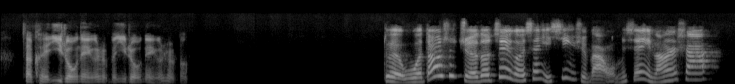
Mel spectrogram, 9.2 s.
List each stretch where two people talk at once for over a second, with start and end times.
none

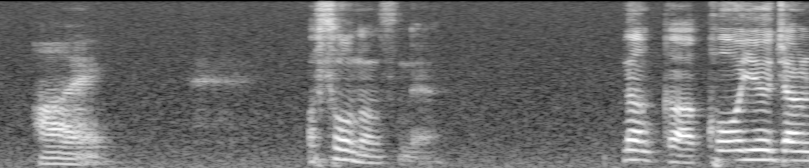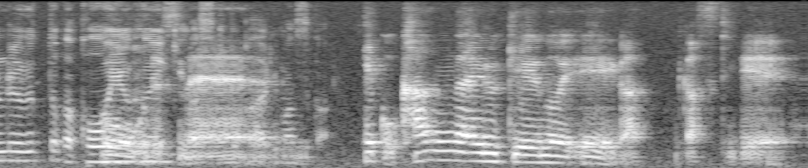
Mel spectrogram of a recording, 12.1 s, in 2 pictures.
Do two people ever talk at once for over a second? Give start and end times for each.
6.9-8.2

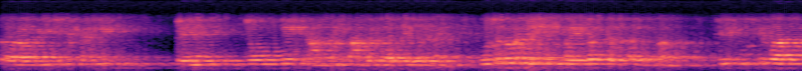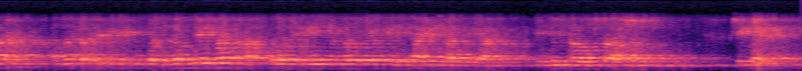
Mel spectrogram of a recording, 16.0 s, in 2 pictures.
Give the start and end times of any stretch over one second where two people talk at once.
none

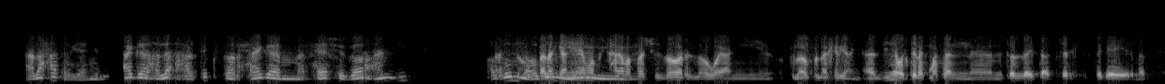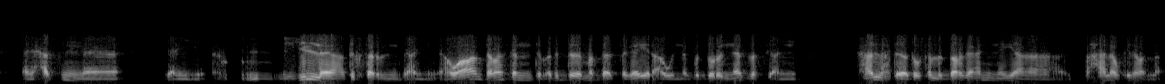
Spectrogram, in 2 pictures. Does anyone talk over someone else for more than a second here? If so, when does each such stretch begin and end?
4.9-6.4

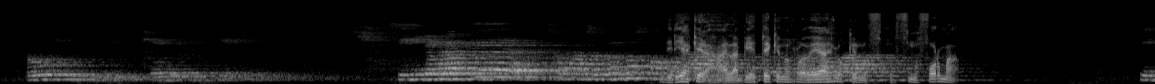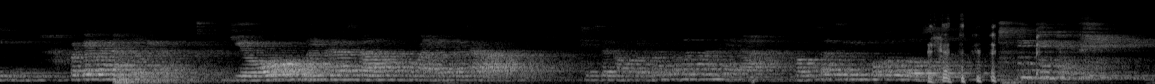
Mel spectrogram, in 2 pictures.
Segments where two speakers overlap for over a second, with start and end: 6.6-8.8

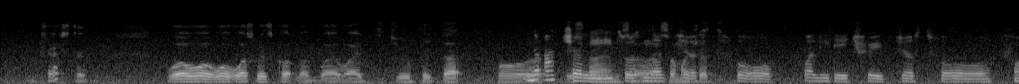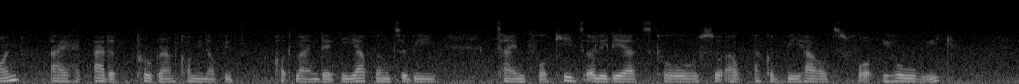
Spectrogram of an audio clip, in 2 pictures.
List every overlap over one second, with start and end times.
5.2-7.0

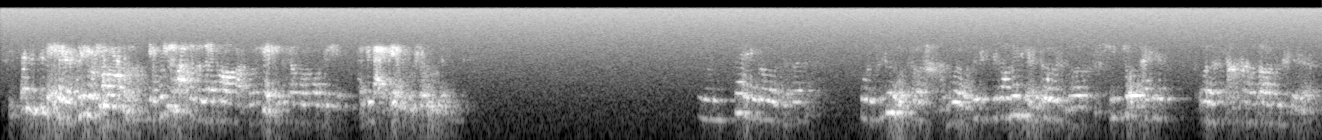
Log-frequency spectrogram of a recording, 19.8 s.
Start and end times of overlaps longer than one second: 0.7-2.2

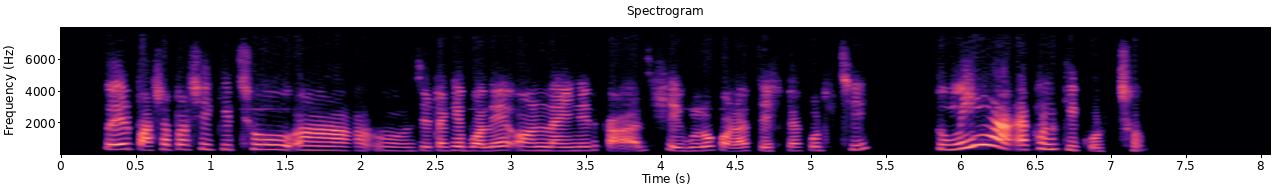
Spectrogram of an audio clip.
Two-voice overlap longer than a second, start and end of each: none

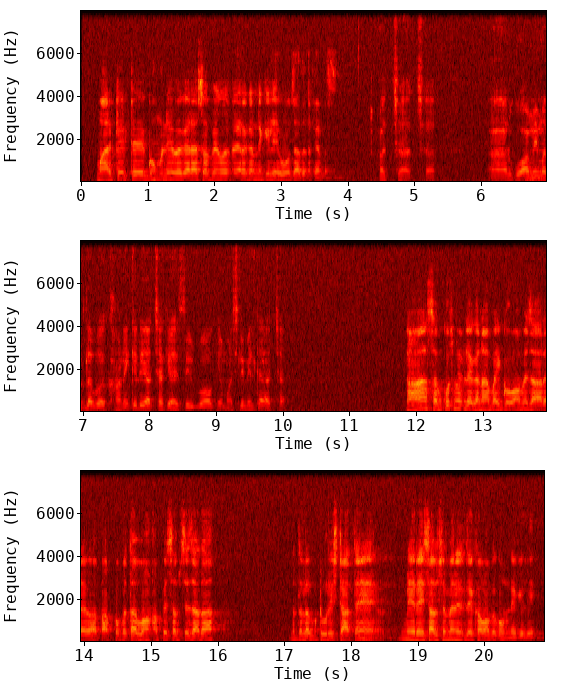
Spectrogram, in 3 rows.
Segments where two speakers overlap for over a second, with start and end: none

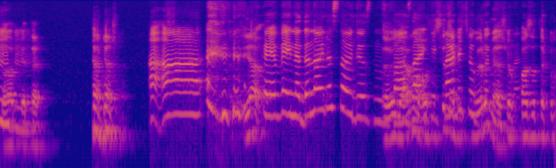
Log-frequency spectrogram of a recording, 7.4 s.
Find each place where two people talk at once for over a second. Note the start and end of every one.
5.1-6.8

